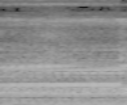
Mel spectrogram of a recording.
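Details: Steady mechanical hum and buzz of a nebulizer compressor during a ten-minute breathing treatment for a young child with a bad cough; asthma testing; nebulizer running.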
